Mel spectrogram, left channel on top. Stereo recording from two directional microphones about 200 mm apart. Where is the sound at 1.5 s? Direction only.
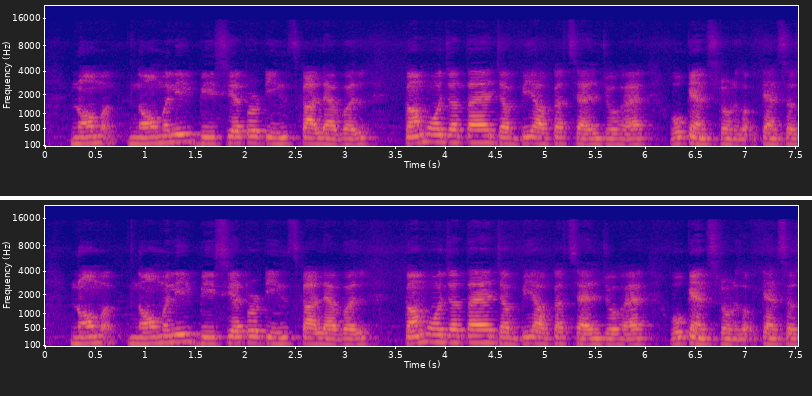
30° left (ahead or behind).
